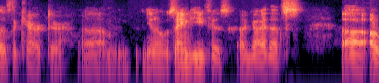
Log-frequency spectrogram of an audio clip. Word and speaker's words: Zangief: Is that Zangief? Am I saying that right? – You got it. Zangief.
